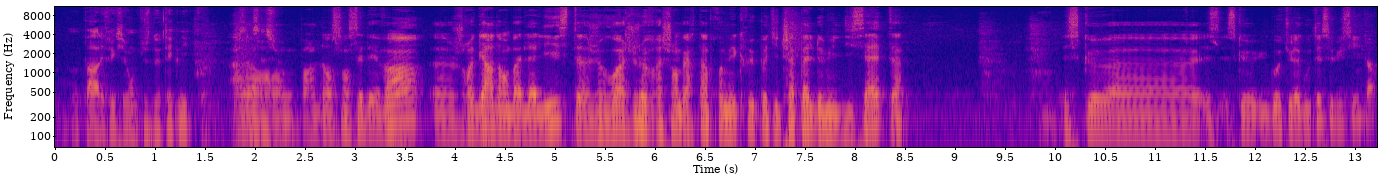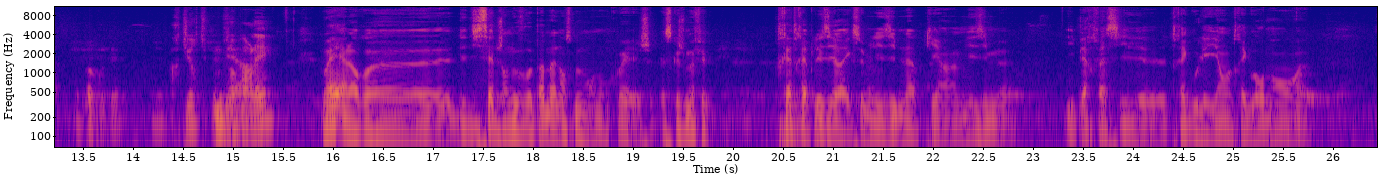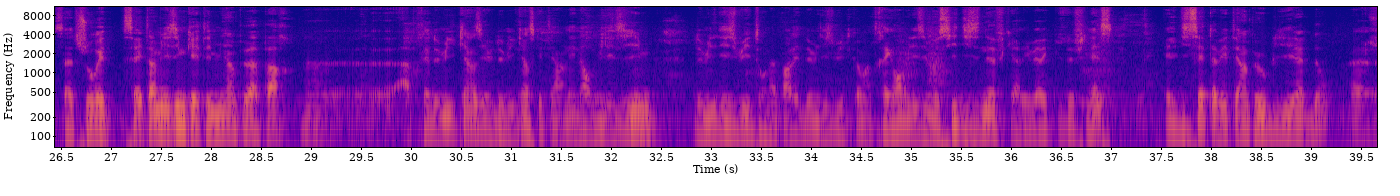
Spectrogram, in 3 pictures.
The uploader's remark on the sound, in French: Enregistré au restaurant Annette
